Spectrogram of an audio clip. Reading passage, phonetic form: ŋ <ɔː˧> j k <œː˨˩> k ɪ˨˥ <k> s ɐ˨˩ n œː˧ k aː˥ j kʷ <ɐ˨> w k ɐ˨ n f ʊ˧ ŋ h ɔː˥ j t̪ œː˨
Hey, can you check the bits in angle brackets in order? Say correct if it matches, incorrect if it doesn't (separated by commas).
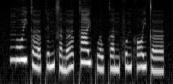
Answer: incorrect, correct, incorrect, correct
